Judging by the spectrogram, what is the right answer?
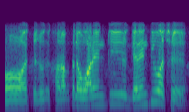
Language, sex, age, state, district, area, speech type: Bengali, male, 18-30, West Bengal, Uttar Dinajpur, rural, conversation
